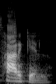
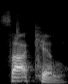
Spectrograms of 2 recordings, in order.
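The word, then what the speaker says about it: circle: সা খেল, সা খেল। কারণ এই যে এখানে আর আছে, আর এর পর যদি কনসোনেন্ট সাউন্ড চলে আসে তাহলে আরটা সবসময় মিসিং হয়, আর উচ্চারণটা হয় না।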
